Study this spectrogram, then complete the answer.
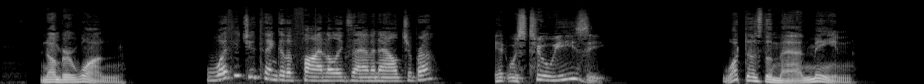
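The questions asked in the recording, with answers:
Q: What does the man mean?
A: The algebra final was very easy.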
